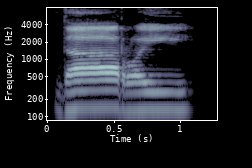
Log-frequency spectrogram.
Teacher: دا کو لمبا 2 حرکت کے برابر، رئی کو نرمی کے ساتھ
